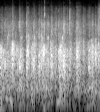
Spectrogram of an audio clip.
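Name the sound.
audience round of applause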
